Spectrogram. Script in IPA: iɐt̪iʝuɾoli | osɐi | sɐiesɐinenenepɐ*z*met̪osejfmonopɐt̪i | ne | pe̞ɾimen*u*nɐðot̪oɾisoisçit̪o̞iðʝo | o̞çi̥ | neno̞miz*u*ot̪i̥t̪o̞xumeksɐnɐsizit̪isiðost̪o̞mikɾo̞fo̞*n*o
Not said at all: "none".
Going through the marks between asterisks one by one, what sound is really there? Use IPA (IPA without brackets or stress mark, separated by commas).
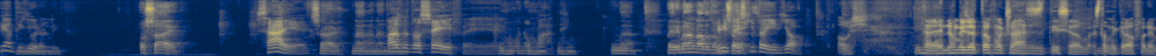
z, o, o, n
